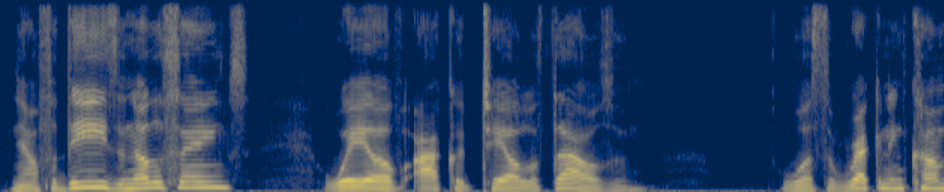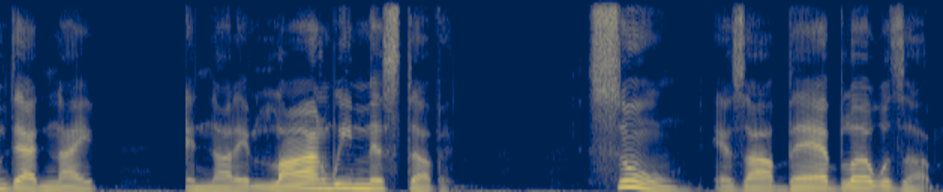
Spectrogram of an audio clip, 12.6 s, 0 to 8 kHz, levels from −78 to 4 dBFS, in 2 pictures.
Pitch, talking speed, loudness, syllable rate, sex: 165 Hz, 155 wpm, -19 LUFS, 3.7 syllables/s, female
